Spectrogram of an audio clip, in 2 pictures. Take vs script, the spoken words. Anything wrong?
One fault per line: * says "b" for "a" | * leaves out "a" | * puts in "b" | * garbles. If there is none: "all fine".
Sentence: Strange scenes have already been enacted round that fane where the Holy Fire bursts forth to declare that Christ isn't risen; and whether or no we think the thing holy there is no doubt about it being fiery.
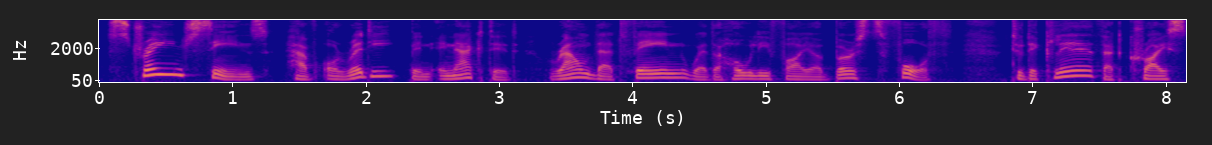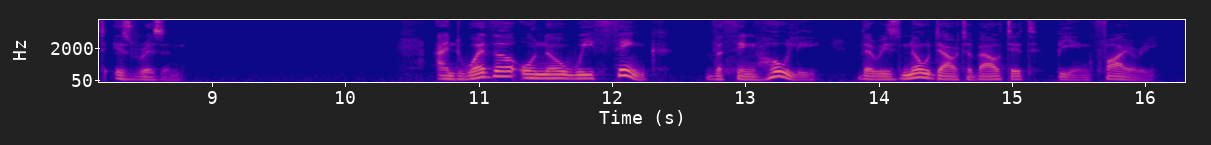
* says "is" for "isn't"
